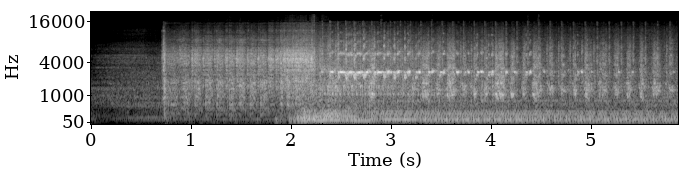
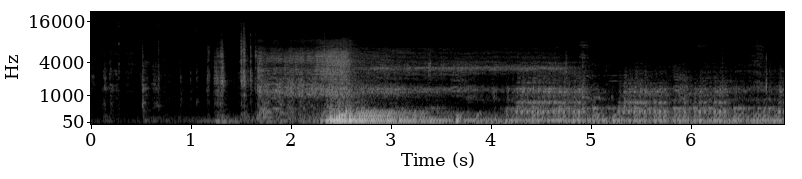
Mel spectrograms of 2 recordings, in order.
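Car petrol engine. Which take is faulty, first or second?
first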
